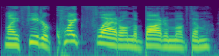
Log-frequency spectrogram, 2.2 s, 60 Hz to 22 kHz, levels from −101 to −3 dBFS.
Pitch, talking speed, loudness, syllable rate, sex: 190 Hz, 275 wpm, -17 LUFS, 6.3 syllables/s, female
